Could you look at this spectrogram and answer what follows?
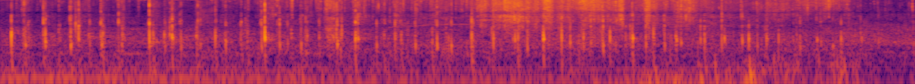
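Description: Horse hooves clop in a steady rhythm on a walk with dogs, a series of close, crisp hoofbeats that carries on throughout, with faint voices in the background.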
